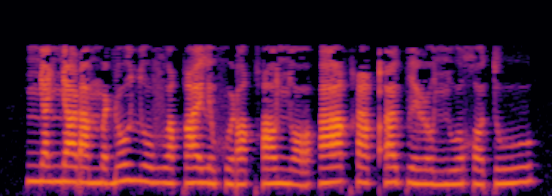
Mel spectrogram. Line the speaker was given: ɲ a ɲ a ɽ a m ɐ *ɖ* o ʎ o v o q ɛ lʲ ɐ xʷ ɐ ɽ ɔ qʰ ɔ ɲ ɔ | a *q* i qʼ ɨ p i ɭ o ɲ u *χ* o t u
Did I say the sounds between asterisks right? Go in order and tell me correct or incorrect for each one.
correct, incorrect: qʰ, correct

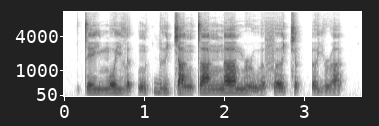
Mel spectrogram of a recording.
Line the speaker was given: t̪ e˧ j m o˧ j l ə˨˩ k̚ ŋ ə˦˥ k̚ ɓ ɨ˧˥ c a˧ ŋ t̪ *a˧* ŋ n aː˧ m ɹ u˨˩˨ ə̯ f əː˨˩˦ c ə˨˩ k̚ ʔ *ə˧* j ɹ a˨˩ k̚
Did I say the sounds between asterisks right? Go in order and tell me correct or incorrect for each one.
correct, incorrect: ə˨˩

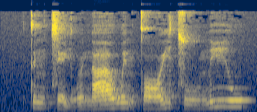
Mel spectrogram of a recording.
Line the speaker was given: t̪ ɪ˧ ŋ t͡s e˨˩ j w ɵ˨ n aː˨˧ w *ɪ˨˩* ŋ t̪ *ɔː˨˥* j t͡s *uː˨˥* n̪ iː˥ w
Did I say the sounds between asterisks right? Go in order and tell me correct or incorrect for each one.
correct, correct, incorrect: uː˨

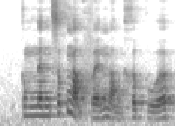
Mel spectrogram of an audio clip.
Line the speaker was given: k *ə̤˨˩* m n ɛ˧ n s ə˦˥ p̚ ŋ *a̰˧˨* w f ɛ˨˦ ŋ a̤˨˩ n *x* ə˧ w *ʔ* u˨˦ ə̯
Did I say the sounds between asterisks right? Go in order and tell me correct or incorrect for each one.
incorrect: ə˧, correct, correct, incorrect: k

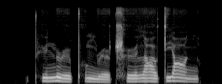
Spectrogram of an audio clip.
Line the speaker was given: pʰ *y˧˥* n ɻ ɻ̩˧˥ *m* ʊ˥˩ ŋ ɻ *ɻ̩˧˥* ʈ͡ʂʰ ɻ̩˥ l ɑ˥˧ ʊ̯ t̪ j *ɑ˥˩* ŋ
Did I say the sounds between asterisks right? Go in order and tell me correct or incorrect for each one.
correct, incorrect: pʰ, incorrect: ɻ̩˨˩, correct

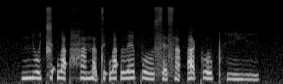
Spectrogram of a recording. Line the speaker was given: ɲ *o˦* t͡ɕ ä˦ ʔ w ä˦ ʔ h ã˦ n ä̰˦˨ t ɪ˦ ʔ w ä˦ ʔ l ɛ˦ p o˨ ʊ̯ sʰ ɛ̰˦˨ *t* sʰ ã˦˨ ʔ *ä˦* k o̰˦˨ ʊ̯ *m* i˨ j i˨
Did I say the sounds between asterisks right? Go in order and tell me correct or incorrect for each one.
correct, incorrect: none, incorrect: ä̰˦˨, incorrect: pʰ

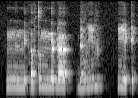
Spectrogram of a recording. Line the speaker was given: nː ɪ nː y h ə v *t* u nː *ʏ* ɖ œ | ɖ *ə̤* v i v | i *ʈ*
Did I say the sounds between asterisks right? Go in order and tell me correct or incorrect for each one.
correct, correct, correct, correct

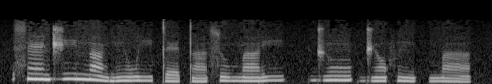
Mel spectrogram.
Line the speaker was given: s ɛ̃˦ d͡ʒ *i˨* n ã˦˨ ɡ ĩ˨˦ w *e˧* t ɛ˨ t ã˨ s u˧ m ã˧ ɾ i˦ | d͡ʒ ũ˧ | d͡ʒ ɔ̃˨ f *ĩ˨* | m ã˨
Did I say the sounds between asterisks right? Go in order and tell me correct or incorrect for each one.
incorrect: i˦, incorrect: i˧, correct

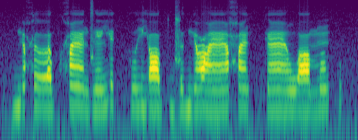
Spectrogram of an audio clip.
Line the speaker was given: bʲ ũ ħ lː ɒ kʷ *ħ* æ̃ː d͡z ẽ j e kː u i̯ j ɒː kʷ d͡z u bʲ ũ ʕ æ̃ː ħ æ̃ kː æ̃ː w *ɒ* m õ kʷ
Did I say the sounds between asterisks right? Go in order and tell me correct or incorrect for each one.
correct, incorrect: ɒː

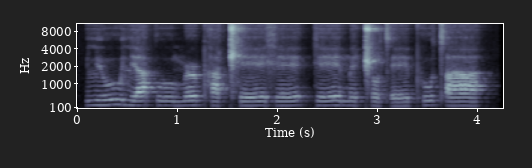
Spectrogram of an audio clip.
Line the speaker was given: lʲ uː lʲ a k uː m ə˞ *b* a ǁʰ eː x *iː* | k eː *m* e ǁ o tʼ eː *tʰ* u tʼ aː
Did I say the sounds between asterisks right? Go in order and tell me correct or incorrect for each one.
incorrect: pʰ, incorrect: eː, correct, incorrect: pʰ

